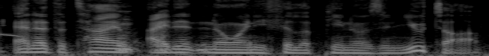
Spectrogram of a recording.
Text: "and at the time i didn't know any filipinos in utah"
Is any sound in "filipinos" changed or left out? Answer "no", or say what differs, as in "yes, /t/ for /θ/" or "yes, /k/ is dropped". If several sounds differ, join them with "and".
no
